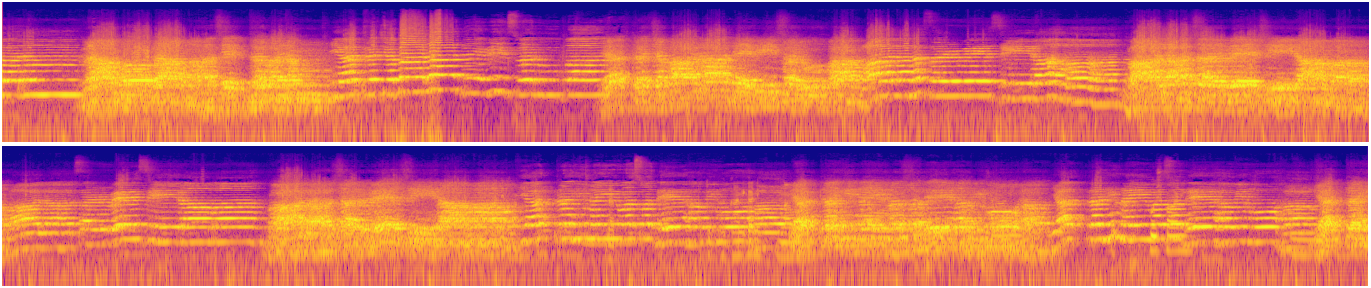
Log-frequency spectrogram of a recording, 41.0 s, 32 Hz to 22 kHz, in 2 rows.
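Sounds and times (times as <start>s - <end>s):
man singing lead: 0.0s - 1.2s, 28.2s - 32.5s
group singing in unison: 0.0s - 6.8s, 7.5s - 41.0s.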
